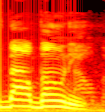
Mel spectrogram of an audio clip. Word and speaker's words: Balboni: yeah like we you guys work for Steve Balboni though no no have you ever you never heard what name whatever you just said yeah guys don't respect the boss it's Steve Balboni let me hear you say it there you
